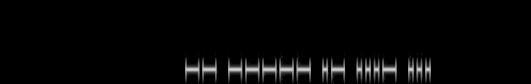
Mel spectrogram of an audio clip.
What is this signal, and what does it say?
Morse code, heard as a keyed tone, about 28 wpm, 700 Hz. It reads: M0AVS
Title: DXCC-100 Call Signs - 5 Characters - Repeated 3x - 28wpm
